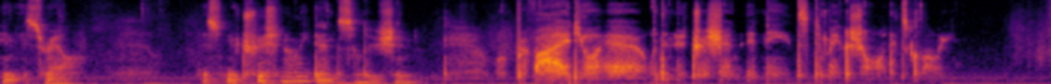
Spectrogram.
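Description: A young man whispers softly, close to the microphone.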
